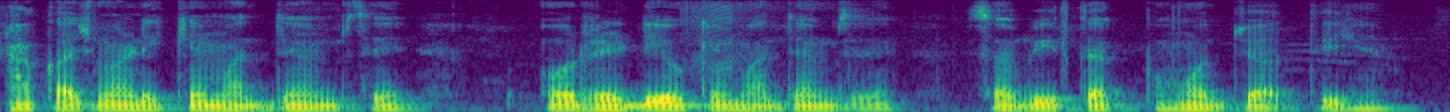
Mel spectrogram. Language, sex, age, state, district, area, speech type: Hindi, male, 60+, Madhya Pradesh, Bhopal, urban, spontaneous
